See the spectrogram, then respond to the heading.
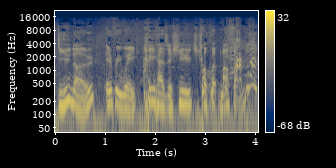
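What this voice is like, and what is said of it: Imitates another person's voice. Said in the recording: “I like my impersonation.”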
